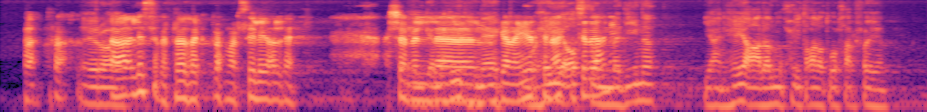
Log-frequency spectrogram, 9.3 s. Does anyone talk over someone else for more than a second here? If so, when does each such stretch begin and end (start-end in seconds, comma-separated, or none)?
4.1-6.2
